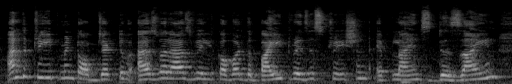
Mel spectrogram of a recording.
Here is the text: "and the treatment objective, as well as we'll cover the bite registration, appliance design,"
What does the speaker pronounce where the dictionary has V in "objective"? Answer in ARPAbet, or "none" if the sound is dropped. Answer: V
